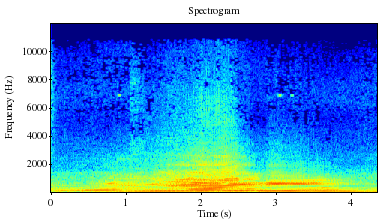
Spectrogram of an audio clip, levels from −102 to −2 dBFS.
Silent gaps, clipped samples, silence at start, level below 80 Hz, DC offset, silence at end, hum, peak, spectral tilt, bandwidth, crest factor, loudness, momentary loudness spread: none; under 0.1%; 0 s; -48 dBFS; under 0.1%; 0 s; none; -14 dBFS; -8 dB/octave; 9.2 kHz; 12 dB; -25 LUFS; 11 LU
